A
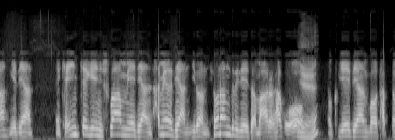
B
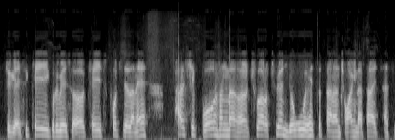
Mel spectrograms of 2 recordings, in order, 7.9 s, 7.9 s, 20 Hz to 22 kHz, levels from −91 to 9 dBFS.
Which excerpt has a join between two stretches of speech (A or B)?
A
